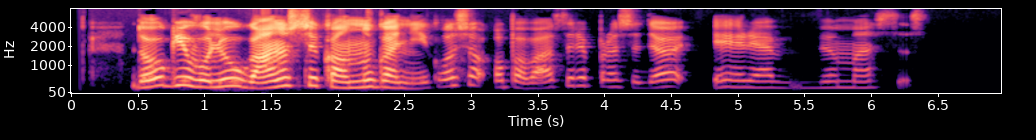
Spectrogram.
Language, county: Lithuanian, Vilnius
